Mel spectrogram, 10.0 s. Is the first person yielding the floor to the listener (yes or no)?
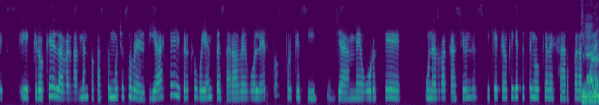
yes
